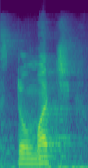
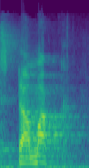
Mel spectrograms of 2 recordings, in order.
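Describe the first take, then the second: First: The word ends with a ch sound. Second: The word ends with a k sound. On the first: The speaker calls it wrong. "Not स्टोमच" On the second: The speaker calls it right. "इस word में हम इसको पढ़ते हैं स्टमक"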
